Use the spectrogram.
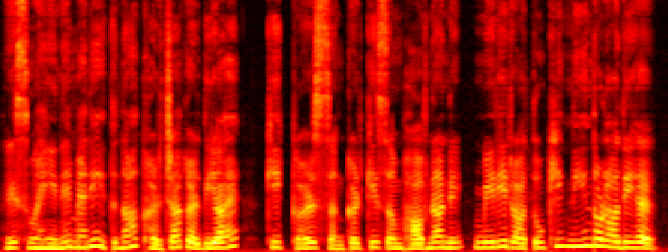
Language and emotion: Hindi, fearful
